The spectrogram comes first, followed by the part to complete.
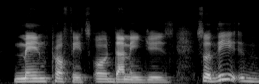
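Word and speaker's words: mesne: will pronounce it as Meine it is m e s n e it's m pronounce it's pronounced as main profits or damages so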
